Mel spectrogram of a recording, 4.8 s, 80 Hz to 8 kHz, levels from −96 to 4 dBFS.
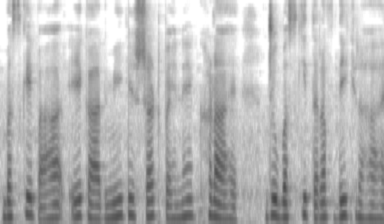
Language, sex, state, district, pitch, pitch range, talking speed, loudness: Hindi, female, Uttar Pradesh, Hamirpur, 190 Hz, 175-205 Hz, 210 wpm, -34 LUFS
